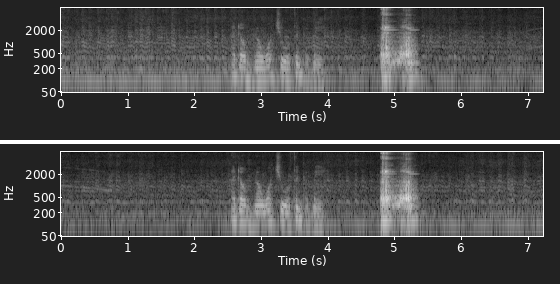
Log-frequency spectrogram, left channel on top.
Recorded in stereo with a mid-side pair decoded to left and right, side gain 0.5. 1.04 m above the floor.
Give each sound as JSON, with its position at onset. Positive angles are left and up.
{"t": 2.5, "sound": "a man speaking", "azimuth_deg": -30, "distance_m": 1.4}
{"t": 4.8, "sound": "dishes clattering", "azimuth_deg": -40, "distance_m": 1.8}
